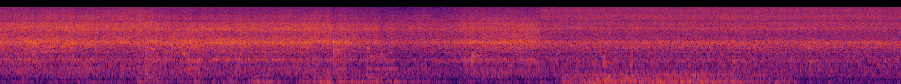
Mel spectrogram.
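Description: Chicken strips sizzling in hot oil over a high flame, a steady hiss.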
